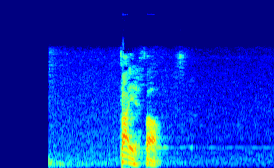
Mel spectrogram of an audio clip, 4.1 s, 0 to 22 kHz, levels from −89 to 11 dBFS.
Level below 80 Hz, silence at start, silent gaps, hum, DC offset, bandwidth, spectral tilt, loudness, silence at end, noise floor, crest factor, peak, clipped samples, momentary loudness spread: -54 dBFS; 0.7 s; none; none; under 0.1%; 7.8 kHz; -6.5 dB/octave; -18 LUFS; 1.7 s; -57 dBFS; 22 dB; -2 dBFS; under 0.1%; 27 LU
